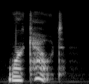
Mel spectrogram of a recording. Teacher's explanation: It takes a lot of energy to stop and start again. >> So, we move the K over. It becomes work out.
